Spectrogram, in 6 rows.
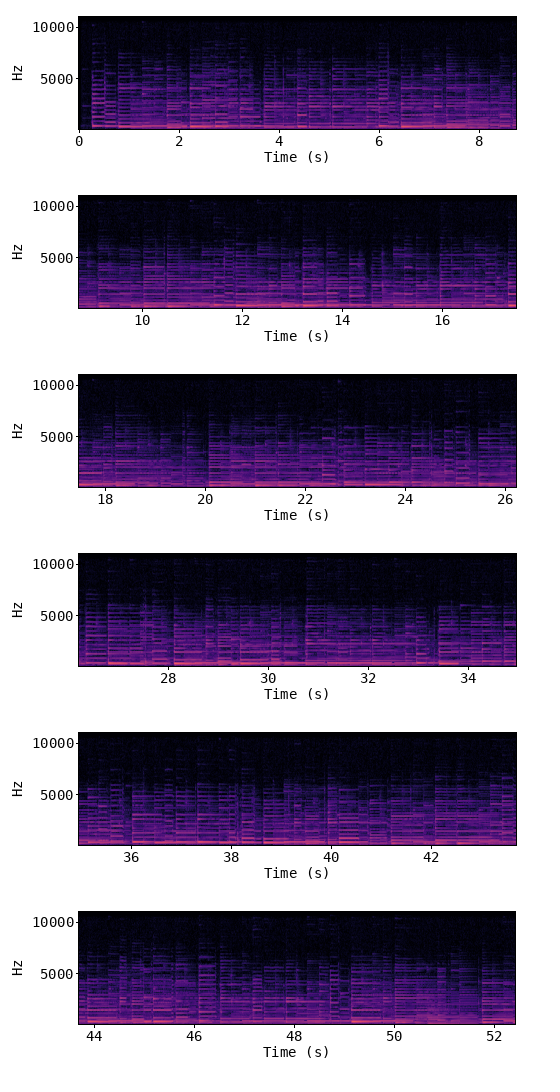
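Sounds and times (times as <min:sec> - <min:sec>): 
fingerpicked guitar: 0:00.0 - 0:52.4.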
